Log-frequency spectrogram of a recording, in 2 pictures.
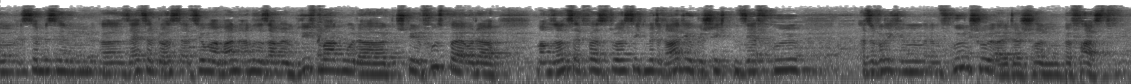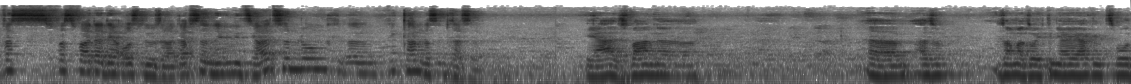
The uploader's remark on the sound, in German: Mitschnitt der Buchpräsentation vom Verlag 8. Mai bei den Linken Literaturtagen.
